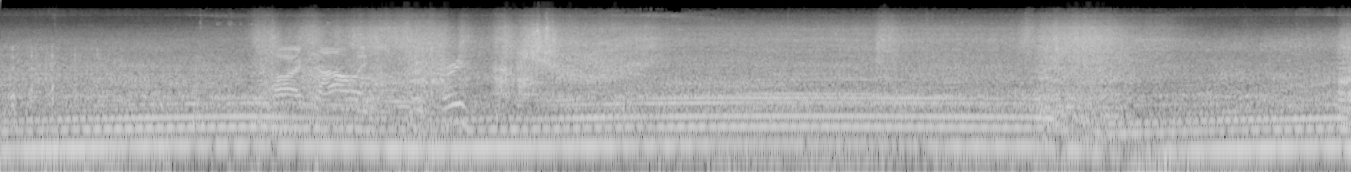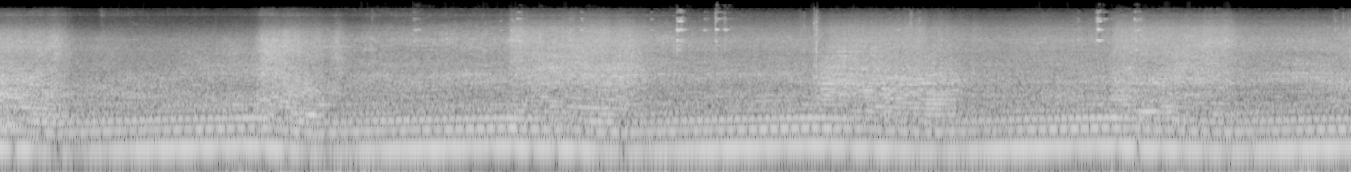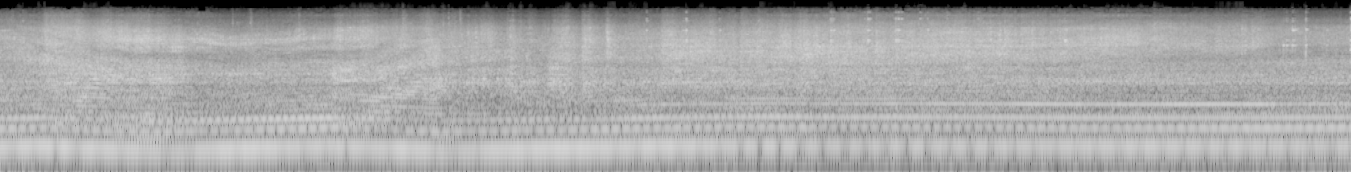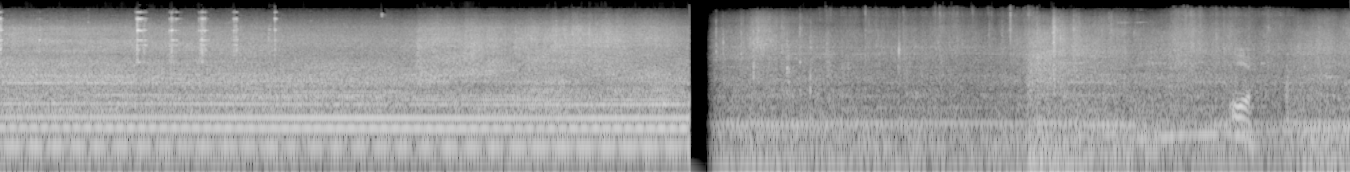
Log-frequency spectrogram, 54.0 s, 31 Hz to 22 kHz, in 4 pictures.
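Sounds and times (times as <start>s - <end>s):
large diesel engine running: 0.0s - 54.0s.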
